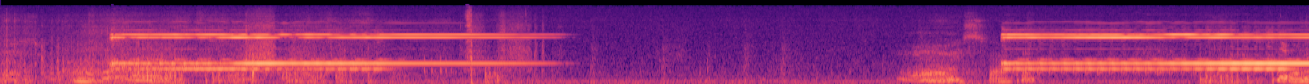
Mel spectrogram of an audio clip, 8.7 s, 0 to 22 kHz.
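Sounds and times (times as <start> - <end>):
telephone ringing with electronic bursts: 0.8 - 3.8, 6.7 - 8.7.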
